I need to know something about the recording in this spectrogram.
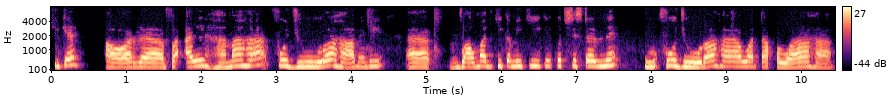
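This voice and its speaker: A woman teaching Quran recitation in an online class, explaining patiently and repeating sounds slowly to demonstrate. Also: on the high side, fairly even intonation, vocal fry, a little mellow, no echo. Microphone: video call. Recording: dull lo-fi call audio.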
